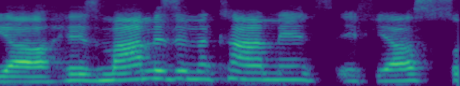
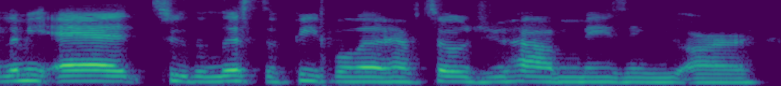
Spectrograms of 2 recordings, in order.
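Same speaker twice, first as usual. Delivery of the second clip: normal talking voice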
